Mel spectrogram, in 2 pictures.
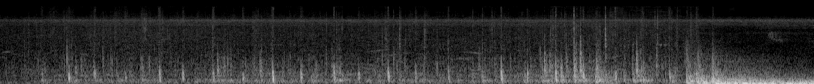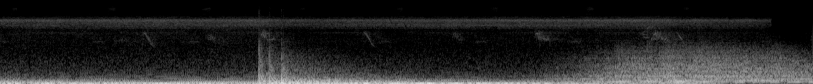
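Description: Horse hooves clip-clopping on stone paving as a horse-drawn carriage moves off, a quick run of hoofbeats over the first seven seconds. About seven seconds in, loud music with a deep bass comes in suddenly and is the loudest sound from then on.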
